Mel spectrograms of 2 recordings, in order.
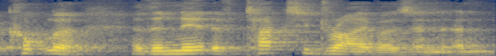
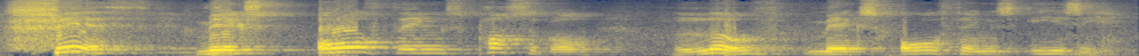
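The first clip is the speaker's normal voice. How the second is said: slow emphatic quote; 8 dB louder, slower than usual. Acted. Preacher quoting Moody proudly.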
